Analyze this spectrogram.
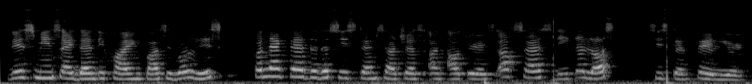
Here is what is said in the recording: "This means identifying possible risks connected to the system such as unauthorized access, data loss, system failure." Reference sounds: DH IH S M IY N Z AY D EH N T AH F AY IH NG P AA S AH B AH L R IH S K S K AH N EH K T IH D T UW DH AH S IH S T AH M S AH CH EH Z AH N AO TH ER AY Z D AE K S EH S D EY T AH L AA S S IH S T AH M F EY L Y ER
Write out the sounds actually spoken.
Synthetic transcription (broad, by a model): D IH S M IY N S AY D EH N T AH F AY IH NG P AA S AH B AH L R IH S S K AH N EH K T IH D T UW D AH S IH S T AH M S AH CH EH S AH N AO T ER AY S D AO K S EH S D EY T AH L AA S S IH S T AH M F EY L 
